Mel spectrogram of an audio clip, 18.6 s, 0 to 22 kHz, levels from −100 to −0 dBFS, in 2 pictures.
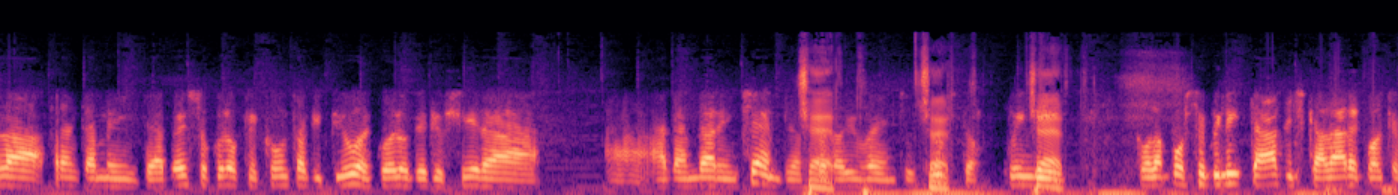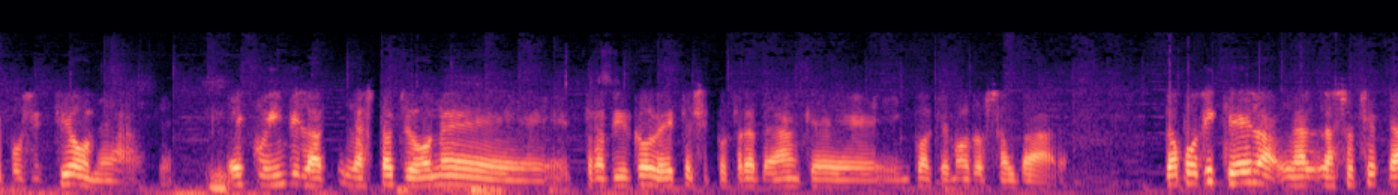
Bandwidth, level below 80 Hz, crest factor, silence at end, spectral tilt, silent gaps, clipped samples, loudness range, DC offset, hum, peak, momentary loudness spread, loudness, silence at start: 9.6 kHz; -38 dBFS; 16 dB; 0 s; -6 dB/octave; none; under 0.1%; 4 LU; under 0.1%; none; -2 dBFS; 10 LU; -19 LUFS; 0 s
